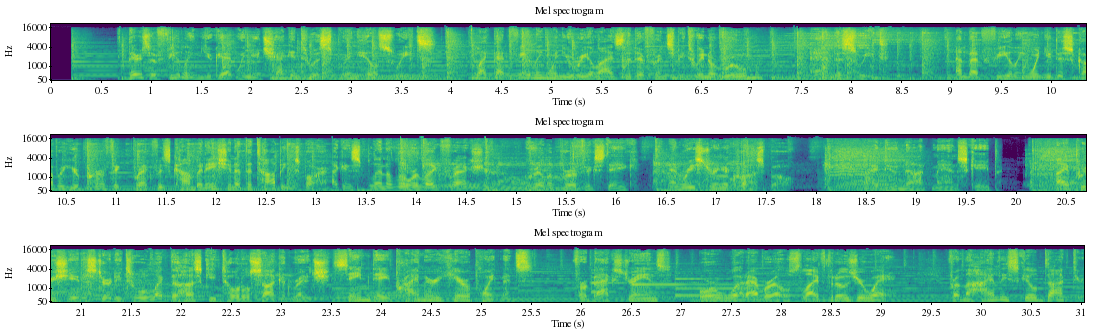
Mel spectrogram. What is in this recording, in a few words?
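Spanish US, male, accent English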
